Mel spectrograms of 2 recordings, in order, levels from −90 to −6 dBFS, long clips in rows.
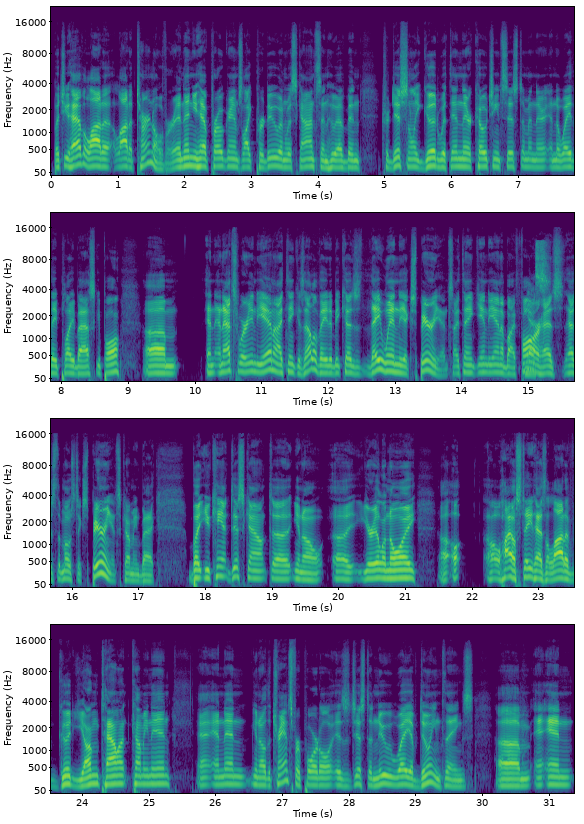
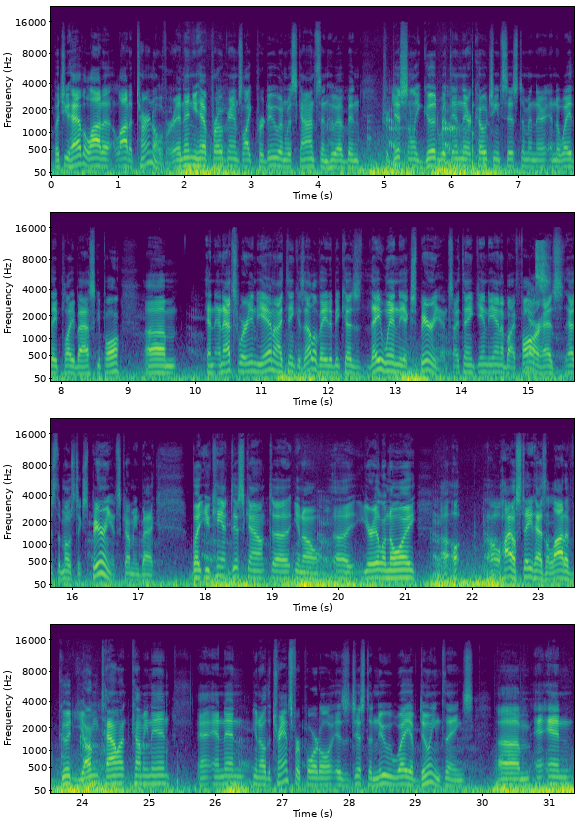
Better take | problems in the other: first | wind noise on the microphone; occasional gusts; 15 dB below the speech

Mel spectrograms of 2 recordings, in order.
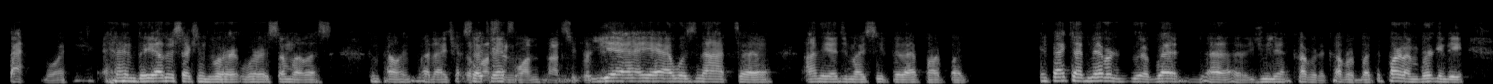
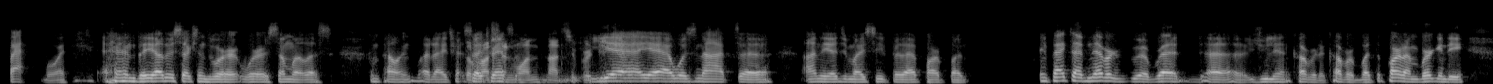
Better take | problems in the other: second | garbled, watery; badly; nothing above 7.5 kHz; slightly in the second

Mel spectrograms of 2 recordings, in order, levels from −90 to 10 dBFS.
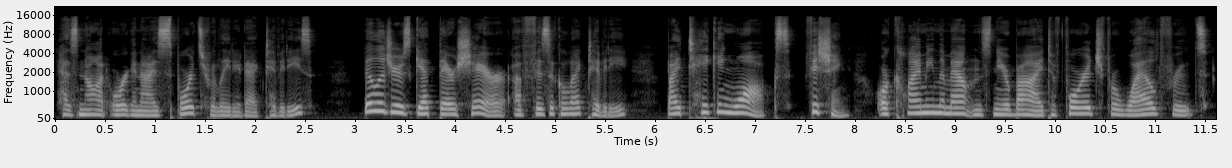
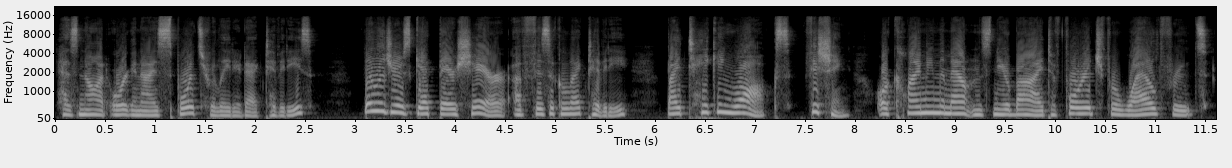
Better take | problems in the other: first | distortion; slight; 10% of the sound clipped

